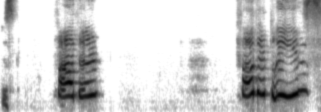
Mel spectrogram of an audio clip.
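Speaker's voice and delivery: very high, loud, screamed begging. As the church doors close behind the players, one last voice gives a screaming plea. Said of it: "you hear one last sort of screaming plea".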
